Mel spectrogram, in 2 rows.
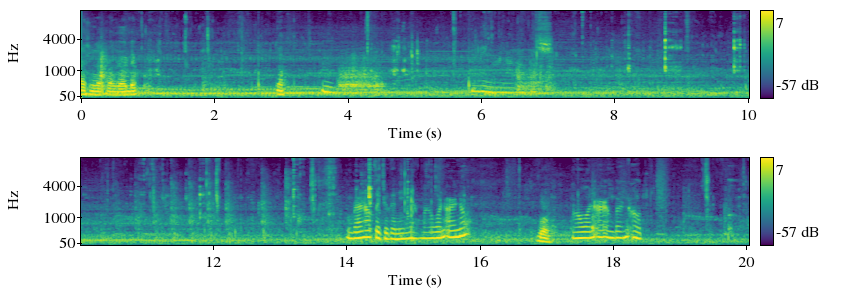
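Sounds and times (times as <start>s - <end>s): steady low hum: 0.0s - 20.0s
low vocal sounds: 2.9s - 4.7s
cutlery clinking on ceramic plates: 8.7s - 9.1s, 9.7s - 10.1s, 13.0s - 13.5s.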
